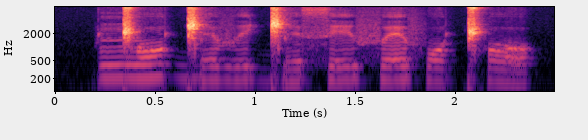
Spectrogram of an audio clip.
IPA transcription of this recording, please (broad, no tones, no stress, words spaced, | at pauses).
ŋ͡ǁɔɡ͡ǁɛveɡ͡ǁɛ se fɛfɔǁʰɔ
